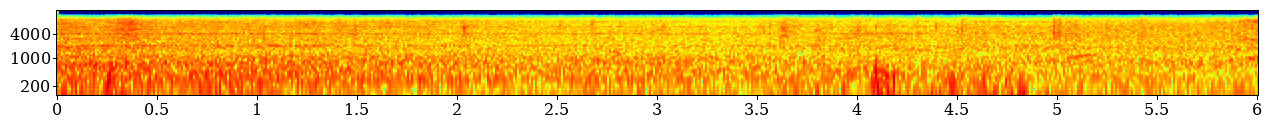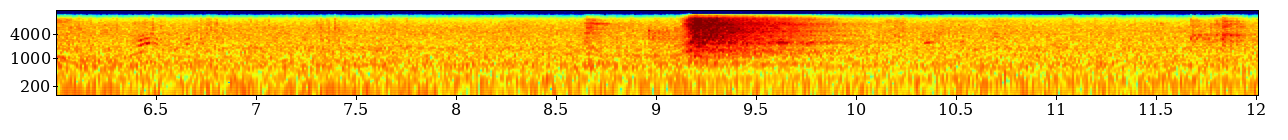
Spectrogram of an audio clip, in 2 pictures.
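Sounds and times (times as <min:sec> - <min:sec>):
electric train humming: 0:00.0 - 0:11.8
compressed air hiss: 0:09.1 - 0:10.1.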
